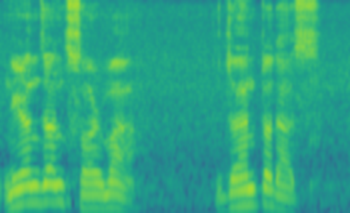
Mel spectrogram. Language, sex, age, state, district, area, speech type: Assamese, male, 30-45, Assam, Lakhimpur, rural, spontaneous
